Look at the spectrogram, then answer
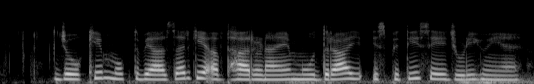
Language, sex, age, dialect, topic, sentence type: Hindi, female, 51-55, Garhwali, banking, statement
